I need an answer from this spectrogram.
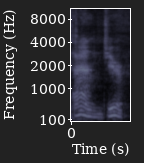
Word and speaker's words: Tangier: Tangier.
